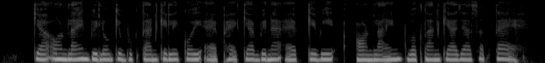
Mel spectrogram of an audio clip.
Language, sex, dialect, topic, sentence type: Hindi, female, Garhwali, banking, question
